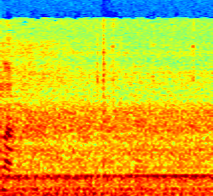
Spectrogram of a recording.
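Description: Steady engine and tyre noise of a car driving, heard from inside the cabin, with a constant low hum.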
